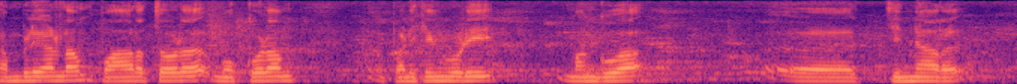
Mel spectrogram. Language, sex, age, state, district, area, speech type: Malayalam, male, 60+, Kerala, Idukki, rural, spontaneous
